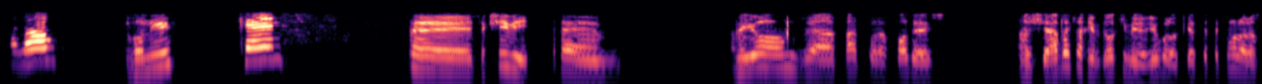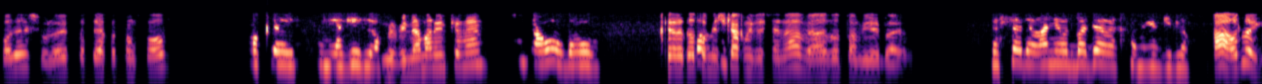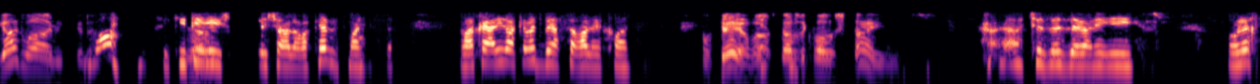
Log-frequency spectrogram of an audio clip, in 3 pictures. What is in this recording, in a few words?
Call recording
